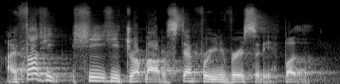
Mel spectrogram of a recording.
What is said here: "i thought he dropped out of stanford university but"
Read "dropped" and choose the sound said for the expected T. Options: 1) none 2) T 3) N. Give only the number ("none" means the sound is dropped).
1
